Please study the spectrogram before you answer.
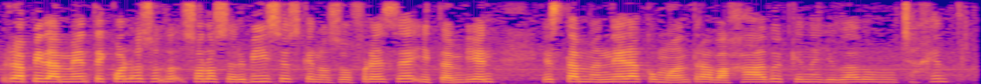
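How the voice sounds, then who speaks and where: A woman radio host with a Mexican accent, briskly reading listener calls and interjecting during a call-in interview. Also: on the high side, flat delivery, a little hiss or hum.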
